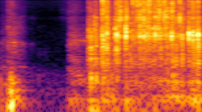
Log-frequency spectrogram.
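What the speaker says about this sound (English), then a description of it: "I'm going to take and shuffle my deck this way" A deck of tarot cards is riffled and shuffled close by, a quick burst of crisp flapping and fluttering after a brief tap and a pause, with no talking.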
